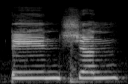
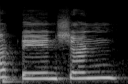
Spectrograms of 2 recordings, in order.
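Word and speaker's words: tension: टेंशन, TION आया, टेंशन, TION का उच्चारण क्या बना फ्रेंड? शा बना, शलजम वाला शा, ना कि सपेरे वाला सा।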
